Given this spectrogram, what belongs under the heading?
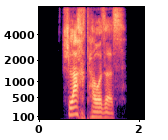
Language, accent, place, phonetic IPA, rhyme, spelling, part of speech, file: German, Germany, Berlin, [ˈʃlaxtˌhaʊ̯zəs], -axthaʊ̯zəs, Schlachthauses, noun, De-Schlachthauses.ogg
- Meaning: genitive singular of Schlachthaus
